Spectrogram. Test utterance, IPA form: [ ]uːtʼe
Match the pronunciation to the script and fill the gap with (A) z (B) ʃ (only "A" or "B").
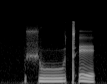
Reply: B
